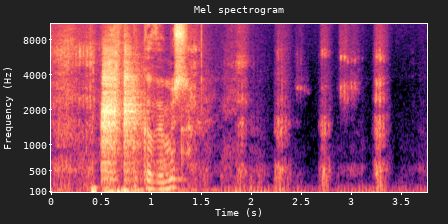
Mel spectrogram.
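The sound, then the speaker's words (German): A male cat purrs into the microphone, a low, rough rumble that is strongest near the start, while a person talks softly over it. “Guck mal, hier ist ein Mikrofon. Willst du da mal reinschnurren?”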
